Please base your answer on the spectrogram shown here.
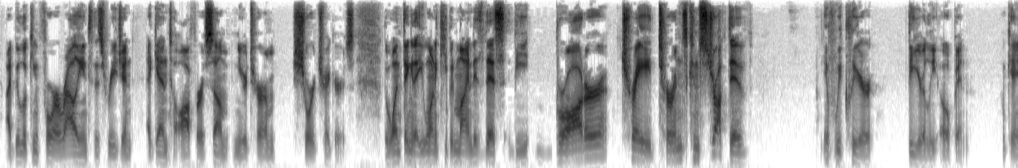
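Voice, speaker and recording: Hoarse man with a bright, forceful voice. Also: fairly low pitch, dry recording, lo-fi sound. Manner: brisk, technical, addresses viewers as guys. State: losing his voice, clearing his throat. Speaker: market strategist hosting a webinar. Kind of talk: live trading webinar walkthrough.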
